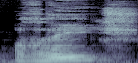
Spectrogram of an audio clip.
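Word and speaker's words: ר: o som de q o re um som um pouco difícil para nós pronunciarmos re re é um R fraco né mas ele tem essa re que é um pouco difícil para ficar mais fácil é como um R na palavra temos o Shin e o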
